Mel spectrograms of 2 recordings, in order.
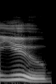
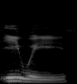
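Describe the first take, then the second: First: The word is said as one syllable. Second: The word is said as two syllables. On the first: The speaker calls it right. "not not the U" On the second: The speaker calls it wrong. "but the Ewees"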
